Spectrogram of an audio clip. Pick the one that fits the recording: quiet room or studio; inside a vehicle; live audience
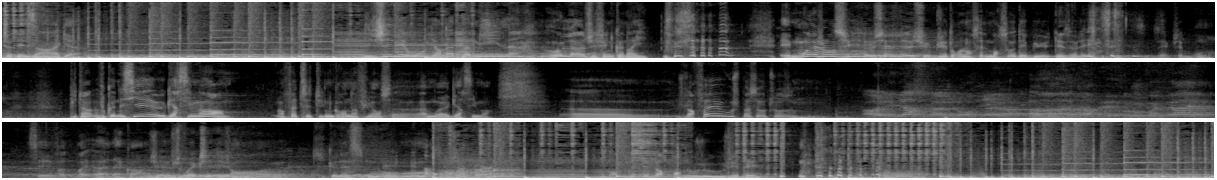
live audience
